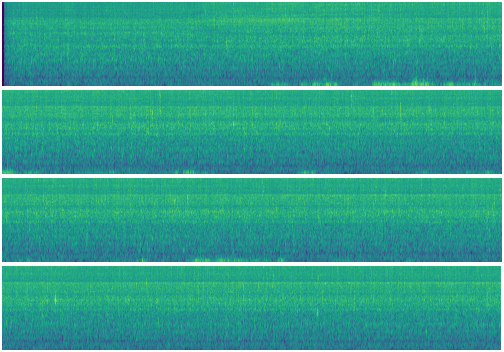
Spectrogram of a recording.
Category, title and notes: Sound effects > Natural elements and explosions
From a small stream/fall in Hvalvik, on the Faroe Islands. Recorded with Samsung phone.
